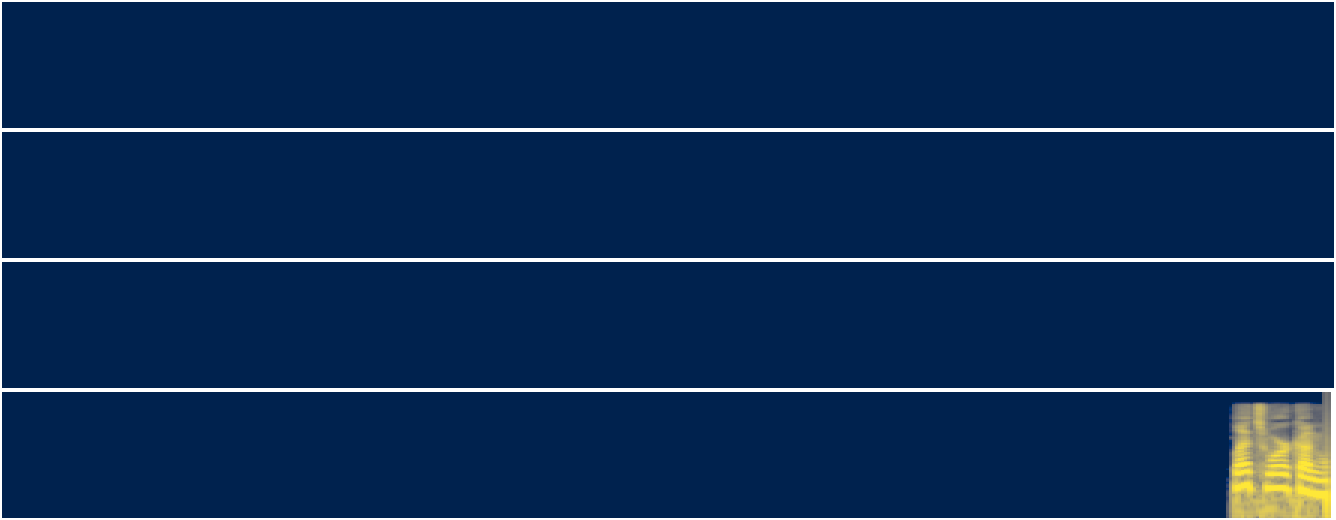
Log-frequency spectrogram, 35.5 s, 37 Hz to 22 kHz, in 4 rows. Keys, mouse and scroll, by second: 1.0 g, 3.1 click, 3.5 b, 4.5 g, 5.5 ctrl+z, 5.8 click, 7.8 b, 9.0 b, 10.2 g, 11.6 r, 12.6 click, 13.8 click, 15.2 click, 16.0 g, 18.7 r, 20.6 click, 20.9 g, 21.8 Tab, 22.4 middle click, 26.0 middle click, 26.3 middle click, 28.2 middle click, 28.8 scroll down 1, 29.1 shift+middle click, 29.5 shift+middle click, 29.9 shift+middle click, 29.9 scroll up 1, 31.0 Tab, 31.6 Tab, 31.9 middle click, 32.3 middle click, 32.6 KP_1, 33.7 shift+z, 34.3 shift+z.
